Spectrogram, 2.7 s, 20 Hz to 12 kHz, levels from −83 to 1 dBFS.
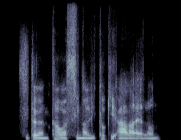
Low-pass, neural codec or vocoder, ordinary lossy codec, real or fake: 10.8 kHz; codec, 44.1 kHz, 7.8 kbps, Pupu-Codec; Opus, 16 kbps; fake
